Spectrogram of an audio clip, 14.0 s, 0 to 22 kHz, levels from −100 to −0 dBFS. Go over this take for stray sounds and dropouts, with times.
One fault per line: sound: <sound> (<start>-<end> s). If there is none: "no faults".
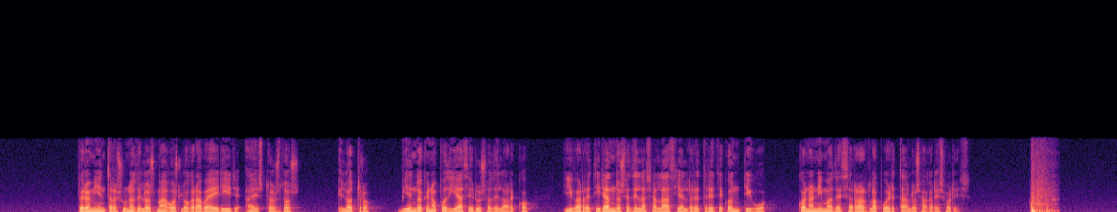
sound: thud (12.9-13.3 s)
